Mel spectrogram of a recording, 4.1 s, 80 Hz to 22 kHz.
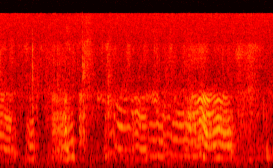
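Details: Vizsla puppies in a litter, filmed indoors on 10 January 2013, giving wavering whimpers and whines, several overlapping high squeals rising and falling, loudest near three seconds, in a small quiet room.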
